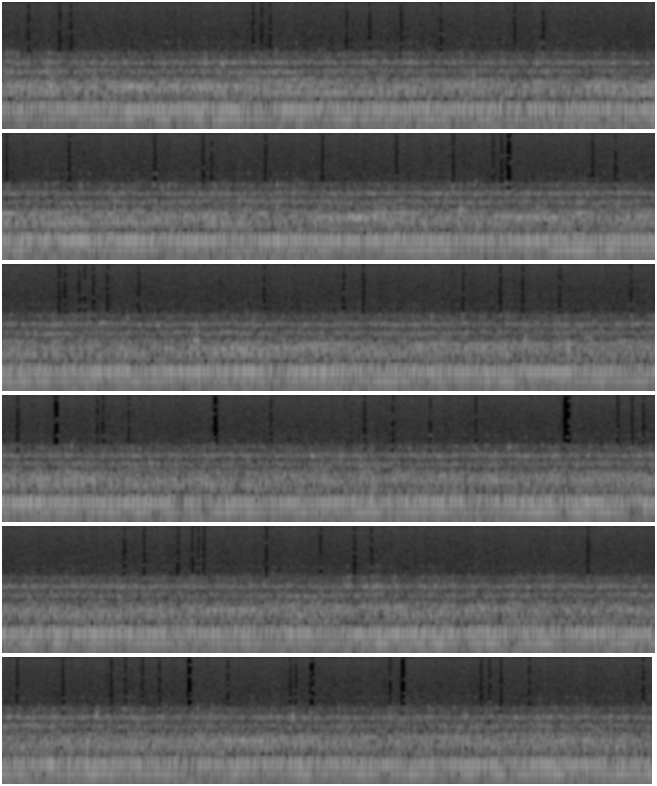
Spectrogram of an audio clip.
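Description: Motor cruiser's engine running steadily while the boat cruises slowly on calm water, an even hum that holds the same pitch and level throughout.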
